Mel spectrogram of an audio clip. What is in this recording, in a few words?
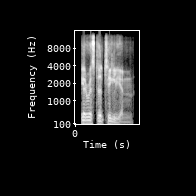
"Aristotelian", British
